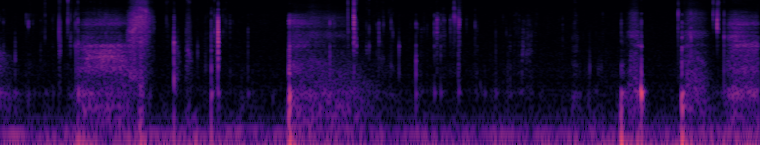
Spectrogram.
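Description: Crunchy eating and chewing of food: many moist bites and crunches in an uneven rhythm, with soft mouth clicks between them and no talk.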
